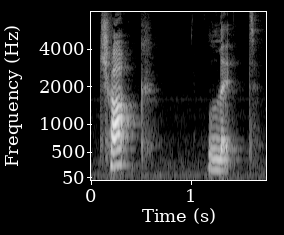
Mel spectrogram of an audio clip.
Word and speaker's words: chocolate: This word has only 2 syllables. Chocolate. Chocolate. In the US, you will never hear someone say chocolate. That middle O is just cut out.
